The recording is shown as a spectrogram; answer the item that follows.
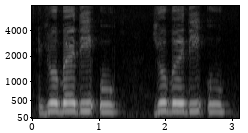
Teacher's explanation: یہ حمزہ قطع ہے، اپنے سے پہلی آواز کو ہمیشہ کاٹتا ہے، تو اس کو فار تھروٹ سے یہ ادا کرنا ہے ہم نے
